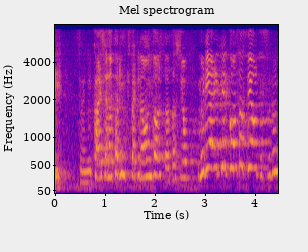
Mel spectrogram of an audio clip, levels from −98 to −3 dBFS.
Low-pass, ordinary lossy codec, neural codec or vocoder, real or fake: 7.2 kHz; AAC, 48 kbps; codec, 44.1 kHz, 7.8 kbps, Pupu-Codec; fake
